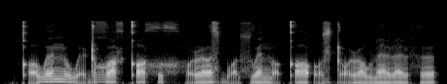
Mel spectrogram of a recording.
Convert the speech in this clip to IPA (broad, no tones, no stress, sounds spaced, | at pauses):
qʼ ɔ̰ w ə n ʊ w ə̰ ɖ ʌ ʁʷ ɑ x qʼ ɒ x ʊ x h ɔ̰ ɭ ʌ z b ɑ̰ sʷ æ n ɔ̰ qʼ ɒ ʔ ɔ̰ z ʈ ɔ̰ ɭ ɒ w ɳ æ ɭ æ ɭ h ə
